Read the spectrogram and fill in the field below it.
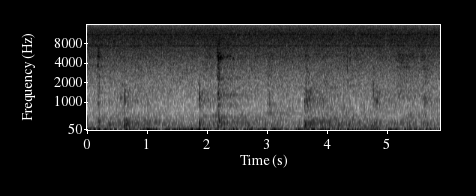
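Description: Footsteps tap on a hard court in a large echoing hall.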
